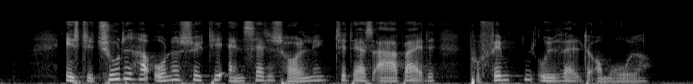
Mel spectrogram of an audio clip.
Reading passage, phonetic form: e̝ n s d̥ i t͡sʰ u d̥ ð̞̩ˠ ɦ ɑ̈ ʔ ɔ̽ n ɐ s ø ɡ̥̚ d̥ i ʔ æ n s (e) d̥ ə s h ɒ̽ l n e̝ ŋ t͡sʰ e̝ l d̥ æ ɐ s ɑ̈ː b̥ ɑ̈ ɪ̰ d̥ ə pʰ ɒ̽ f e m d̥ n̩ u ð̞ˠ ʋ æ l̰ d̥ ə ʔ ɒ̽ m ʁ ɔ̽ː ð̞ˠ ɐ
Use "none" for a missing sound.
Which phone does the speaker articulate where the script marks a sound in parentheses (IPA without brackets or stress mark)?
æ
